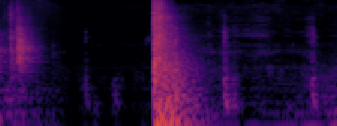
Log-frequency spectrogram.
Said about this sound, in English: Somewhere, I hear a door trying to be broken down.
